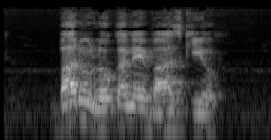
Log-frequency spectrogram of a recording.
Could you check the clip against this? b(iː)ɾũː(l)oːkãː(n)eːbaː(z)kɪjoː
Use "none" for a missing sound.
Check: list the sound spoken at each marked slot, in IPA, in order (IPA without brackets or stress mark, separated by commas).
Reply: aː, l, n, z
